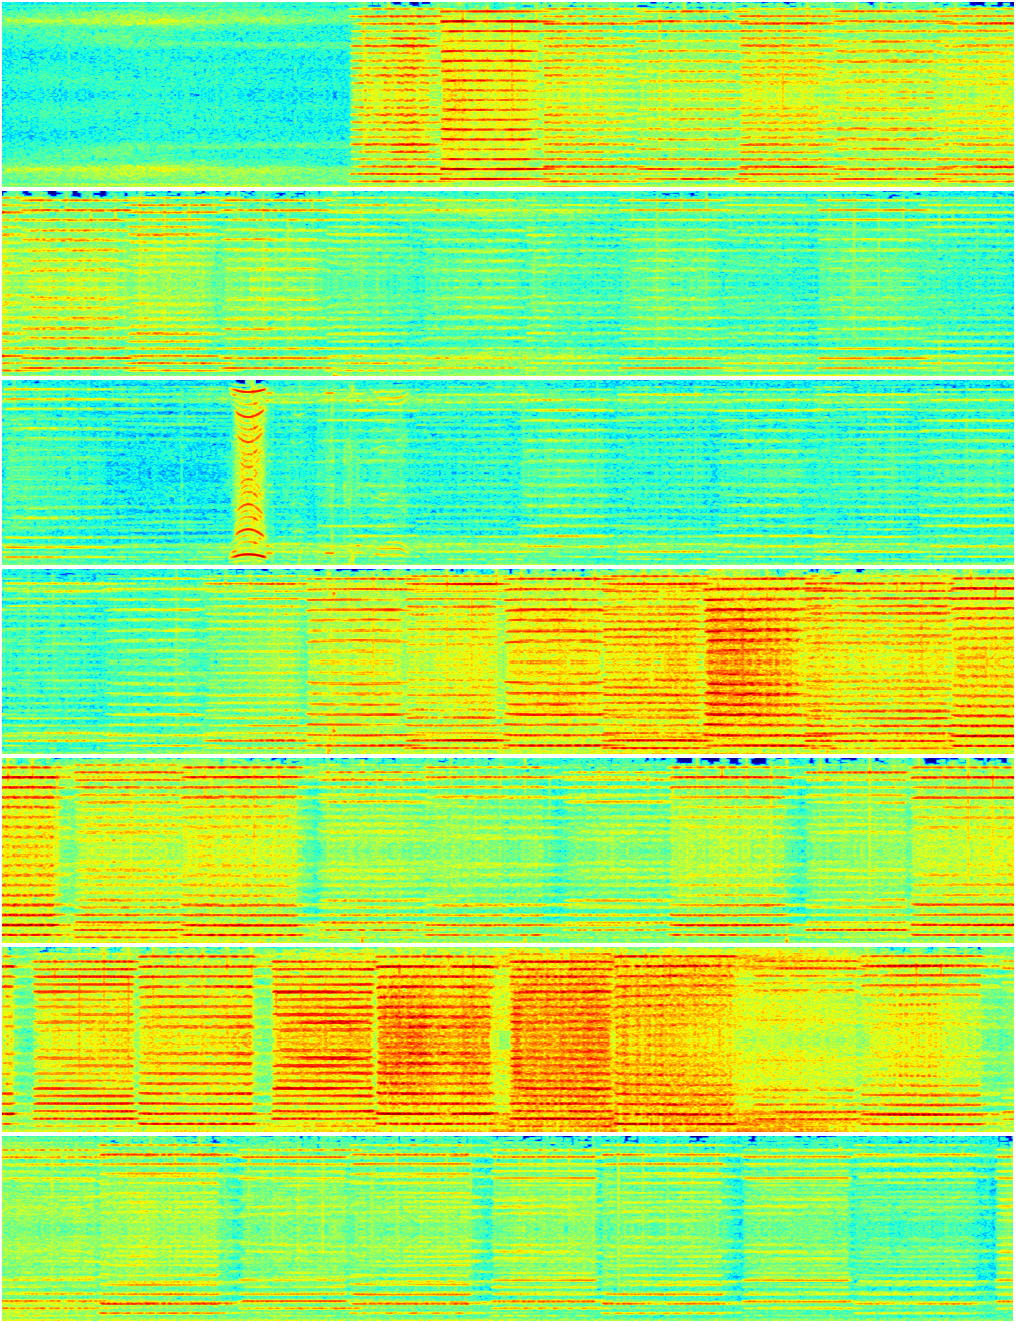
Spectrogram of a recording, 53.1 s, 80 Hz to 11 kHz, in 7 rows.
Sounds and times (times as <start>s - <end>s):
Fire engine, fire truck (siren): 0.0s - 53.1s.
